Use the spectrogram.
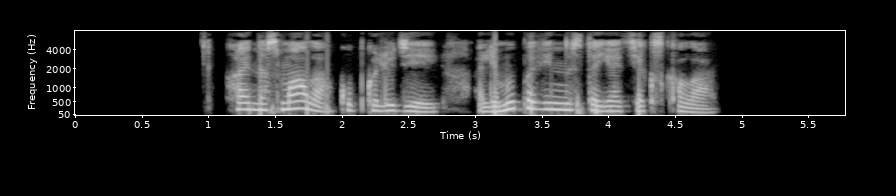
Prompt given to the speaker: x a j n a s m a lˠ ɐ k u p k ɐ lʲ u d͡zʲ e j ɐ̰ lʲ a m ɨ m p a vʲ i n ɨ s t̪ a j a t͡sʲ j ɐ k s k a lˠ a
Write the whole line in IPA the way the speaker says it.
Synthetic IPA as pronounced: x a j n a s m a lˠ ɐ k u p k ɐ lʲ u d͡zʲ e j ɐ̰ lʲ ɛ m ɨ p a vʲ i nː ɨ s t̪ a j a t͡sʲ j ɐ k s k a lˠ a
